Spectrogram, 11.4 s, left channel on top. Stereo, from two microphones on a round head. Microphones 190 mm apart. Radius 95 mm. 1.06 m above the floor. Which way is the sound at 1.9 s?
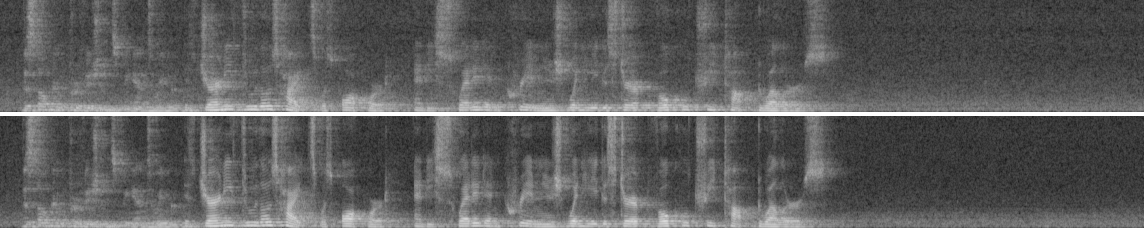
30° right (ahead or behind).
